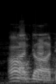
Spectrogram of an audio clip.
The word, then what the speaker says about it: Haddad: Haddad is how they say it.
